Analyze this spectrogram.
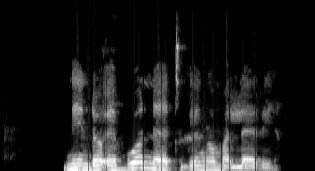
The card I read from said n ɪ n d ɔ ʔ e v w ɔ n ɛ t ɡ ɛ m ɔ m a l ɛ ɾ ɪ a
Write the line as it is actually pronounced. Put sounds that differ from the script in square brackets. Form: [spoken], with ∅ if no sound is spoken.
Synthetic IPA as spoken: n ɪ n d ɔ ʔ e [b] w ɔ n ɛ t ɡ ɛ [ŋ] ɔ m a l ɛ ɾ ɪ a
